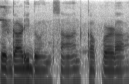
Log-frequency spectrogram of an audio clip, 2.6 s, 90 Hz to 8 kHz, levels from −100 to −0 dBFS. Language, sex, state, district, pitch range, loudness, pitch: Chhattisgarhi, male, Chhattisgarh, Rajnandgaon, 95-105 Hz, -19 LUFS, 95 Hz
